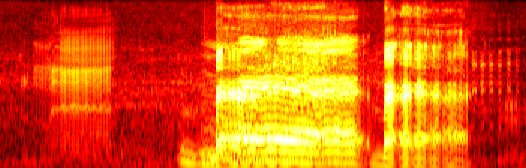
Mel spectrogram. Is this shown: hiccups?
no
